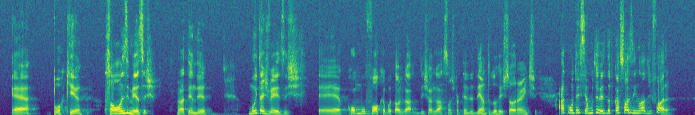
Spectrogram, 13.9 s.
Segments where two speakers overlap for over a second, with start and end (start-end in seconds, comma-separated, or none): none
